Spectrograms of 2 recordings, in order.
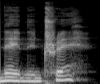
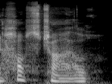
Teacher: we have a weak suffix vowel in momentary, but a strong one in hostile.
